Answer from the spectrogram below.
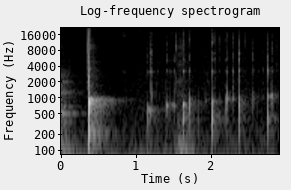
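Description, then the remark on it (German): A voice imitates a beer bottle being opened: one sharp, loud pop followed by a quick string of gurgling, glugging mouth sounds, without other talk. “…s Bierimitation, lange nicht mehr gehört”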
